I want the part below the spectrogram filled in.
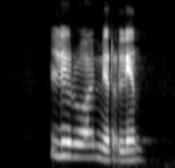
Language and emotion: Russian, neutral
